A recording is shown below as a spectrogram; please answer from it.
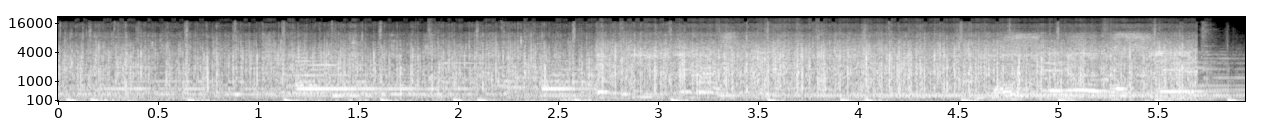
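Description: Rain falls during an outdoor 11 November remembrance ceremony in Beaurepaire, France, in 2018. It makes a steady, dense patter and crackle on surfaces, close and fairly loud, with occasional dull thumps.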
